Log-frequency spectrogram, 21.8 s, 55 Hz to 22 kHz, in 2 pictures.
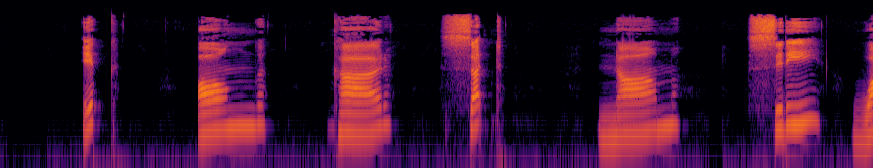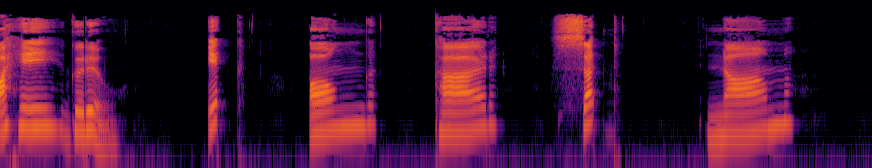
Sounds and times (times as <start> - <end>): Speech: 1.0 - 1.6, 2.5 - 3.4, 4.1 - 6.3, 7.5 - 8.6, 9.4 - 12.5, 13.5 - 14.0, 14.8 - 15.7, 16.3 - 17.2, 17.8 - 18.7, 19.7 - 20.9.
